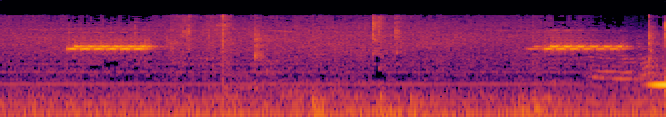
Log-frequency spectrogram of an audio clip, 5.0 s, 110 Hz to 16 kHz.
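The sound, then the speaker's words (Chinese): A telephone on a radio call-in line rings as a listener's call connects, in two short electronic trill bursts separated by a pause, fairly clear against a quiet, faintly humming background with no talking. “其他的听众继续可以打这个电话，8002932”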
